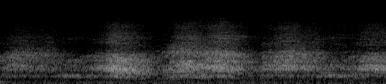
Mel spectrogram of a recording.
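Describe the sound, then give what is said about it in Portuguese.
A large crowd in Alagoas, Brazil, shouts the rhythmic chant "Renan vagabundo" in unison, swelling in loud waves roughly every second, with a continuous roar of many voices underneath. “Ouça aí, ó, que loucura, meu filho. O pessoal tá gritando assim, ó.”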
